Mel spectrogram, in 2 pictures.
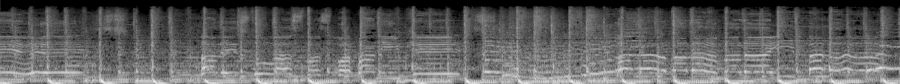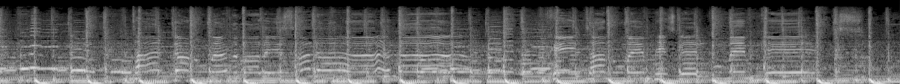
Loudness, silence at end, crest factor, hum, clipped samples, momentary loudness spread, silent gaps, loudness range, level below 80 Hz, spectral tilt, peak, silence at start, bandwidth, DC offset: -14 LUFS; 0 s; 12 dB; none; under 0.1%; 2 LU; none; 1 LU; -20 dBFS; -5.5 dB/octave; 0 dBFS; 0 s; 16.5 kHz; under 0.1%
